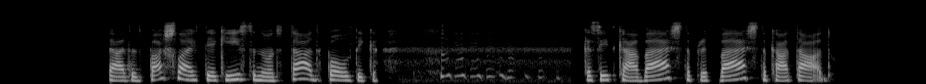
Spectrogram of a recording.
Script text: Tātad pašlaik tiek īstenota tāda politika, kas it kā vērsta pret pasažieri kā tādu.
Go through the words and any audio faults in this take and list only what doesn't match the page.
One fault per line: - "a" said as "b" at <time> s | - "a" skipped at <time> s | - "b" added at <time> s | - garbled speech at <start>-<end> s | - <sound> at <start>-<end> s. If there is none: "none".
- laugh at 4.1-5.6 s
- "pasažieri" said as "vērsta" at 7.2 s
